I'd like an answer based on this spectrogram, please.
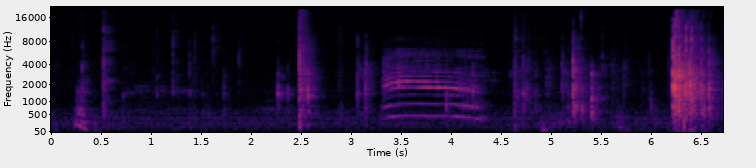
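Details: A cat gives one drawn-out, tonal meow lasting nearly a second, slightly arched in pitch. Scattered clicks and knocks come before and after it, and a sharp, noisy burst sounds near the end.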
